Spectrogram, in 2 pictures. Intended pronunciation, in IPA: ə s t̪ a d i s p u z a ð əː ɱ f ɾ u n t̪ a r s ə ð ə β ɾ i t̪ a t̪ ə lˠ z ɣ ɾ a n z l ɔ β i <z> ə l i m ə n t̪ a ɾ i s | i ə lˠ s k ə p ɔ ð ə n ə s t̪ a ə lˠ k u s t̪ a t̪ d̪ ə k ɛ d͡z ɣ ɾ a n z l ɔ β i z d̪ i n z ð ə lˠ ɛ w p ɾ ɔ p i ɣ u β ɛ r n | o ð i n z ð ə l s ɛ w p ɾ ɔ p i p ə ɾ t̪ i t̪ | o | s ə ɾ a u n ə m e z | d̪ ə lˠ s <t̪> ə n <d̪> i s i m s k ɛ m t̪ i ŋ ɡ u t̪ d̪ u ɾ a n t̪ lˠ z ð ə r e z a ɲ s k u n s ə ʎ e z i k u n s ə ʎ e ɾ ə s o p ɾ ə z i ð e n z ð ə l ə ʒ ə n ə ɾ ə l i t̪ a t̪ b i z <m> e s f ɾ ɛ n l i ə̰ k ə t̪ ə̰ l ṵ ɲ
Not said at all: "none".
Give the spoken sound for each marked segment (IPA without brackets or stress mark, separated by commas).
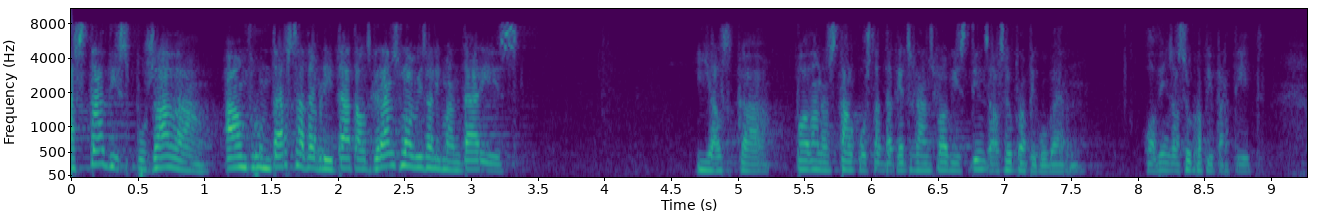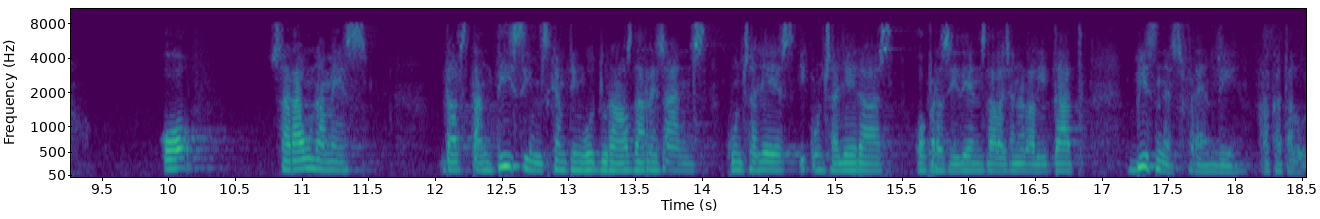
z, t̪, t̪, n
